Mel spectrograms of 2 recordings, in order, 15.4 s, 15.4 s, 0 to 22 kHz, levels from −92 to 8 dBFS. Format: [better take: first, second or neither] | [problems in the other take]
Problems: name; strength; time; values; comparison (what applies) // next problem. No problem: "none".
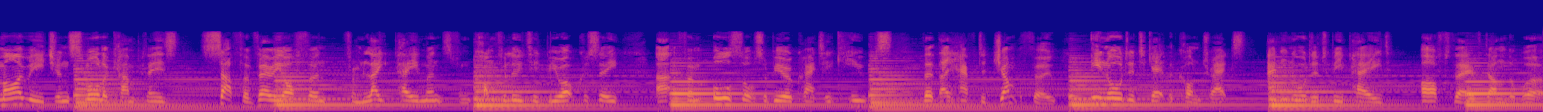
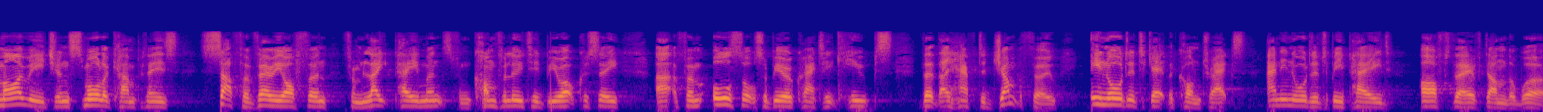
second | background sound (Piano); 2 dB below the speech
